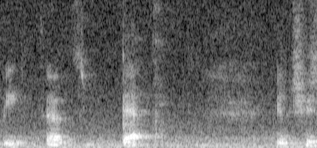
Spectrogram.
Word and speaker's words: Beth: yet, but you know, in Two Rivers, BETH is, if you're older, it's pronounced Beth, the German. And when I started teaching, I insisted on Beth. I said, those kids won't know what I'm talking about if I say, call me Mrs. Bate.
